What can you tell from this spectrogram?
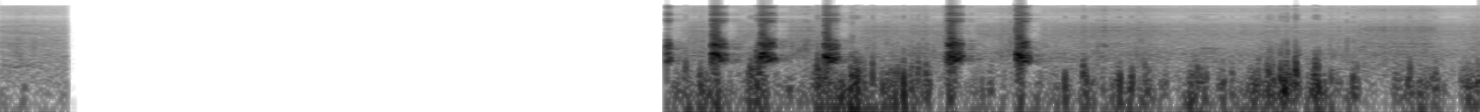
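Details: After a silent gap, corgis in a country front yard burst into sharp, rapid barking, warning about a snake they found near a wood pile.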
